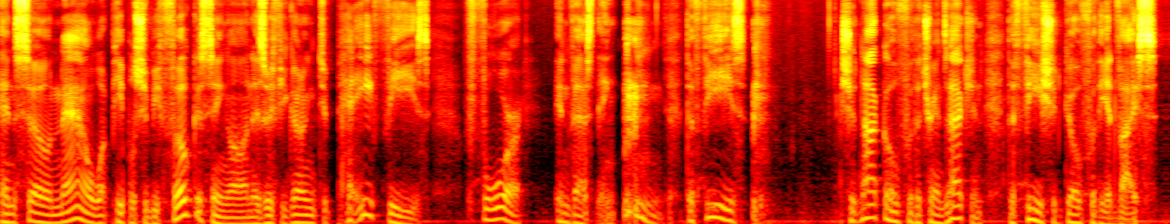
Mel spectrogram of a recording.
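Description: Relaxed middle-aged man, low and warm. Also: measured pace, husky, no echo. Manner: relaxed, chatty, restarts and laughs often. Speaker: financial advisor and show host. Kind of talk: casual radio show chat.

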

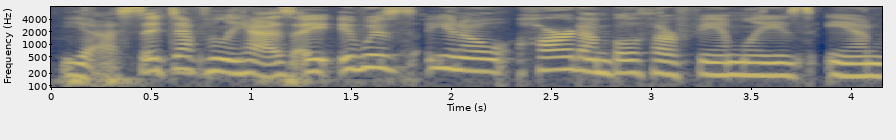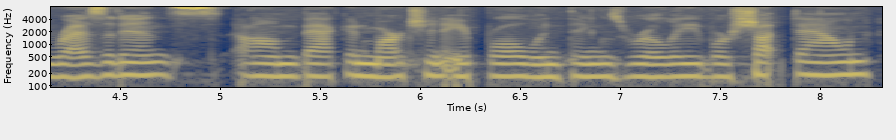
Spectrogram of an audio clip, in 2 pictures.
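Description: A woman's voice: fairly low pitch, steady tone, normal speed, few pauses, a little mellow, smooth. A woman working in healthcare, answering as an interview guest in a conversational style.

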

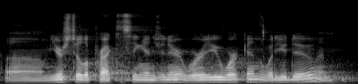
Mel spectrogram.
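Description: A man's voice: on the low side, little pitch movement, fairly quick, dark tone. A man hosting a church stage interview, friendly and joking as he questions his guests. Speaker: host and church elder. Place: church auditorium. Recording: reverberant hall.

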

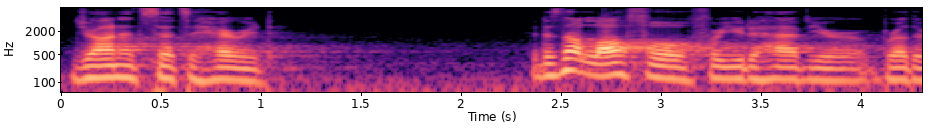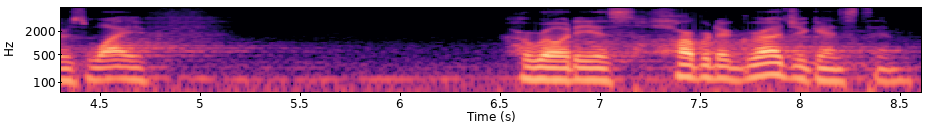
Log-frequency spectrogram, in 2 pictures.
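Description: Here a man's steady, warm, mid-range voice fills a big church as he reads the Gospel and gives the homily at Mass. The cathedral's long reverb trails behind him. His delivery goes from measured reading to forceful, rising emphasis.

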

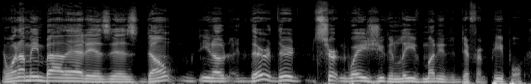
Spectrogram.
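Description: A man's voice: mid-range voice, fairly quick, dry recording, studio quality. A man hosting a radio show, giving conversational, folksy advice as a financial planner.

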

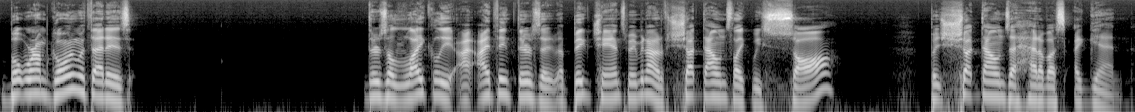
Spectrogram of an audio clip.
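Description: A man's voice: fairly high pitch, measured pace, long pauses, clear, resonant tone, dry recording, clean studio sound. An American man hosting a financial talk show, explaining conversationally with rhetorical questions and emphatic repetition. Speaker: financial radio show host.

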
